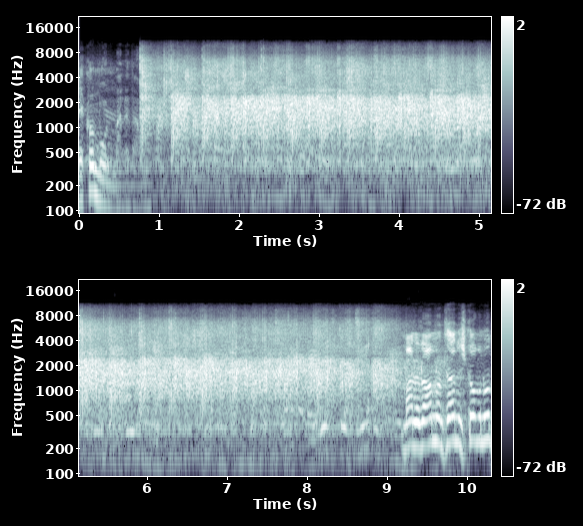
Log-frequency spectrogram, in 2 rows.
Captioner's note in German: Beifall bei der CDU und dem BÜNDNIS 90/DIE GRÜNEN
